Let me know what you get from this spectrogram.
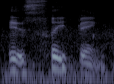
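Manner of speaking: usual speaking voice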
